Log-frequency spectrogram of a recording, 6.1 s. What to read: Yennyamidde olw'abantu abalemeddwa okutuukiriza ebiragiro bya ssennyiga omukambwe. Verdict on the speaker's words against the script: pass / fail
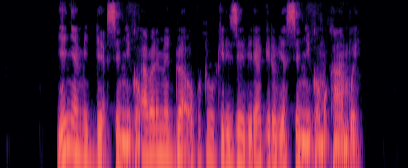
fail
